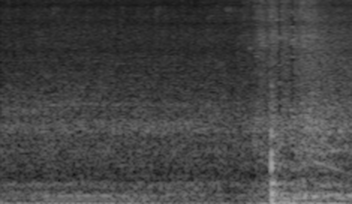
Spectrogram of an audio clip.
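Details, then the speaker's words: Oldsmobile Ciera wagon, revved soon after start: uneven running then a sharp pop and stumbling revs; misfire on revving, owner suspects carbon burning off or coil pack. "ah you bastard still missing again that could just be I just pulled a muscle in my leg could just be that it's still burning the the carbon out being"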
